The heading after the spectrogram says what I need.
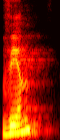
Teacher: esse N aqui, ele é nada mais, nada menos que a nasalização do E.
